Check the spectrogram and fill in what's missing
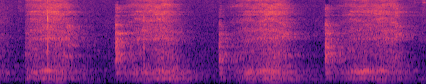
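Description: A double-cut file rasps along an axe in four long, even strokes with short pauses between them, close and steady with no talk.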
